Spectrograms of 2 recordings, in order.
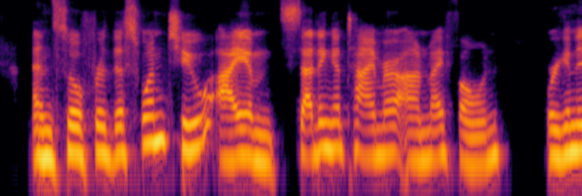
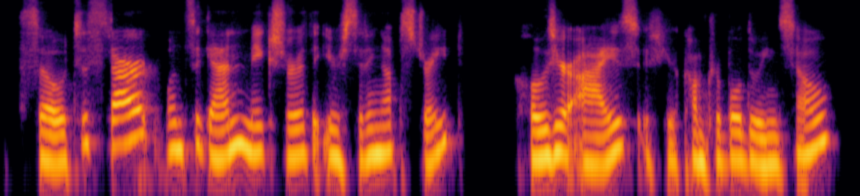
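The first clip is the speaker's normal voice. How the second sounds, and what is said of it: Calm, soothing meditation voice. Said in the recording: “put on my calm meditation voice”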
